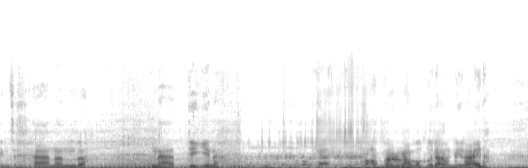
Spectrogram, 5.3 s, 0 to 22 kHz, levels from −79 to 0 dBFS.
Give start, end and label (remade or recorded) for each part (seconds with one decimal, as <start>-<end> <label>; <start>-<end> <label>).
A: 0.0-2.4 recorded; 2.4-4.8 remade; 4.8-5.3 recorded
